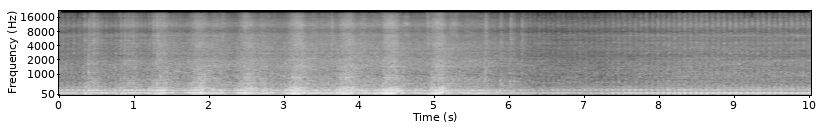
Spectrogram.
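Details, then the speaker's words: Fuel-injected 2016-2018 Yamaha Kodiak/Grizzly 700 ATV, warmed up after an oil and filter change: several quick throttle blips rising and falling cleanly, then a steady even idle with no knocking; normal warm idle. "Everything should be good and warm."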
